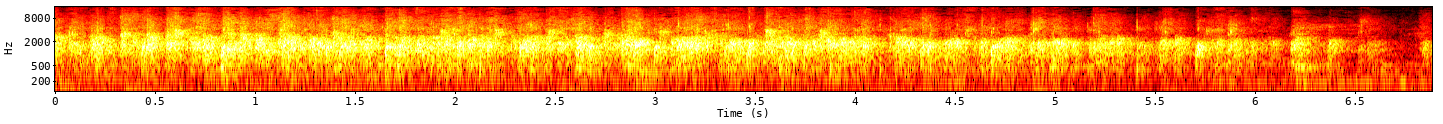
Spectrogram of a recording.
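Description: A lecture audience breaks into loud, sustained applause, dense clapping filling the room for several seconds before thinning slightly toward the end.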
